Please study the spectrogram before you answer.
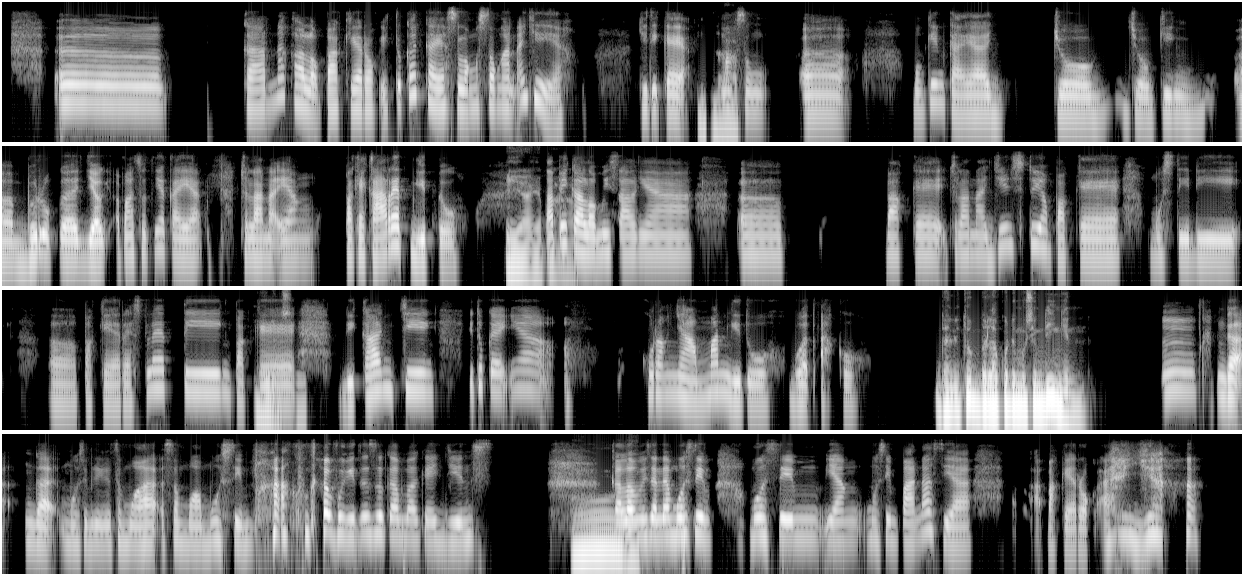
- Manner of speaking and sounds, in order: drawn out: "Eee"; tapping; chuckle; laughing while speaking: "Aku gak"; laughing while speaking: "aja"
- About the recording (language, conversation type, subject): Indonesian, advice, Bagaimana cara memilih pakaian yang cocok dan nyaman untuk saya?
